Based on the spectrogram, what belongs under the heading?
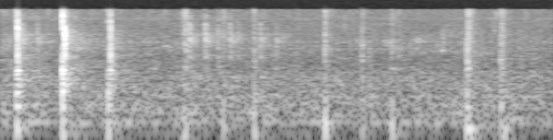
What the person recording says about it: you hear that that hollow sound means that they're done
